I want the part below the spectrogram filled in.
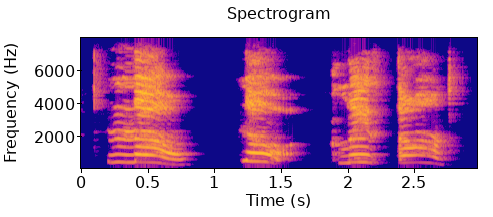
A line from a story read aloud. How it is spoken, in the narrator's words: the little mouse cried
